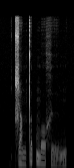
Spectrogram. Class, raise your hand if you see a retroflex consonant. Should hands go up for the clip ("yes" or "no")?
no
